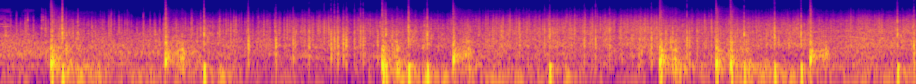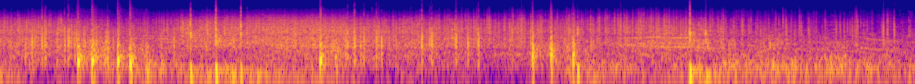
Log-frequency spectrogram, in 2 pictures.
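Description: Aerial fireworks display: many sharp bangs of bursting shells, irregular and frequent throughout, over a continuous crackling hiss.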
